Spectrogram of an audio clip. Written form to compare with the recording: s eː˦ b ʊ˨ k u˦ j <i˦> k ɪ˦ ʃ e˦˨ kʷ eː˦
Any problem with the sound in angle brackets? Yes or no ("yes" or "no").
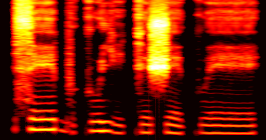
yes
